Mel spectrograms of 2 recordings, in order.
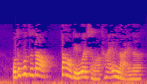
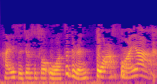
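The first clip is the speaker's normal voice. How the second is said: normal talking voice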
